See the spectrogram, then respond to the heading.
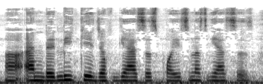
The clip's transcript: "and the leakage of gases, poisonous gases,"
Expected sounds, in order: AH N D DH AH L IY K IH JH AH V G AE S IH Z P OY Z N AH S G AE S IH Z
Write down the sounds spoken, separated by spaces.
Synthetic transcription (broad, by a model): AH N D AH L IY K IH JH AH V G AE S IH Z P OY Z N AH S G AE S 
